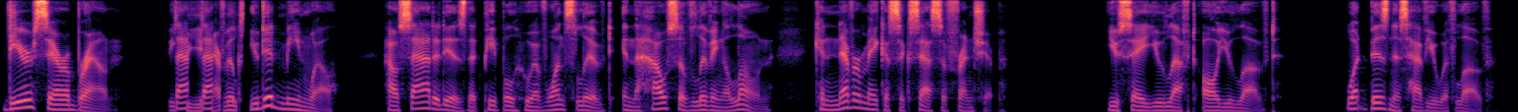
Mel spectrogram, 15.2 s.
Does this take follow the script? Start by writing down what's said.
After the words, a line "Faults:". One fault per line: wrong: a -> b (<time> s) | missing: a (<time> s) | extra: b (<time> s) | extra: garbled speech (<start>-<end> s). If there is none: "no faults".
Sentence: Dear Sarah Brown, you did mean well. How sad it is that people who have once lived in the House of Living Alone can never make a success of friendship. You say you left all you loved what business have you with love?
Dear Sarah Brown, [garbled] you did mean well. How sad it is that people who have once lived in the House of Living Alone can never make a success of friendship. You say you left all you loved what business have you with love?
Faults:
extra: garbled speech (1.7-2.4 s)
